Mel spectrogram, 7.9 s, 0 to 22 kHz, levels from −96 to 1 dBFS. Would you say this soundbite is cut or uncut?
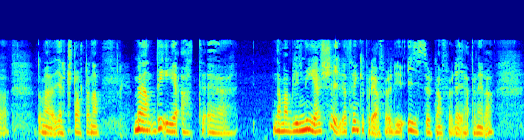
uncut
